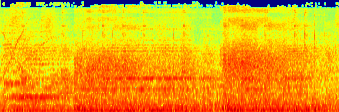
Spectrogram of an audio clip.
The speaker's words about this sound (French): le sort de Yota a créé un trou noir qui ça à tout avalé sur son passage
